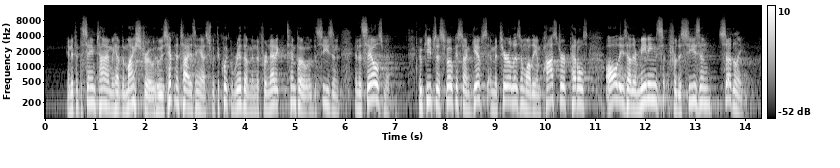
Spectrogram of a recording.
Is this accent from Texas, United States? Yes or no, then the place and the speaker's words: yes; Conroe, Texas, United States; whenever I had the ability to travel back to my hometown of Conroe, Texas on Christmas Eve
